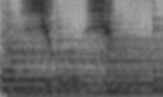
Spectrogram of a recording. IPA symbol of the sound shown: йʼ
